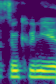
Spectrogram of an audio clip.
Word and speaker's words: Syncunia: and to hear what Syncunia is doing. Welcome, Isa. Thank you. I like the way you pronounce Syncunia. You got it right.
